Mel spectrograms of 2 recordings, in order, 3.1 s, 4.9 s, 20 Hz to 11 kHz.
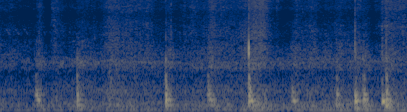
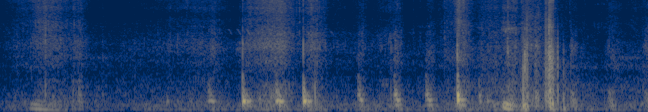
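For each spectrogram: First: About ten quick, muffled hand taps around 350 Hz, each dying at once; ripe watermelons. Second: A quick run of dull hand taps on a watermelon, low and muffled with no ring: overripe.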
